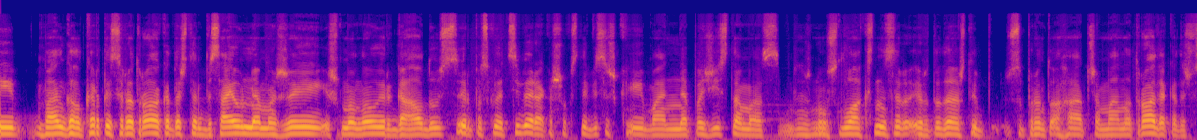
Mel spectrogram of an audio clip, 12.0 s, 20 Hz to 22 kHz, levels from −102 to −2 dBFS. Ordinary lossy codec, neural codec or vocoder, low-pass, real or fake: Opus, 24 kbps; none; 14.4 kHz; real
